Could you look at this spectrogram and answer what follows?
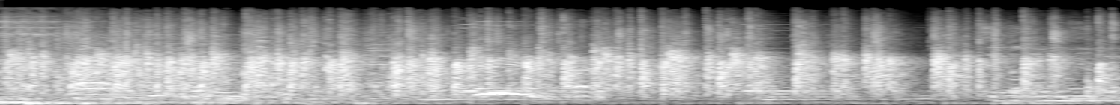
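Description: Church congregation clapping and applauding during worship, dense rhythmic hand claps over voices, with a brief sung or called tone in the middle.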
